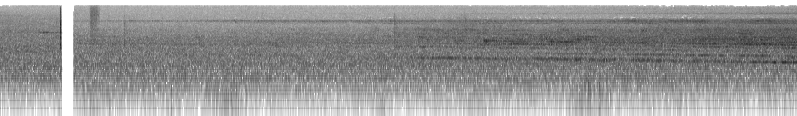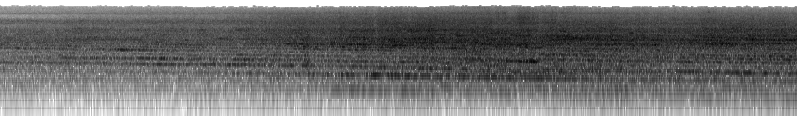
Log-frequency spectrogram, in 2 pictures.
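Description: An electric train approaches and rushes past close by, its rumble growing louder.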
